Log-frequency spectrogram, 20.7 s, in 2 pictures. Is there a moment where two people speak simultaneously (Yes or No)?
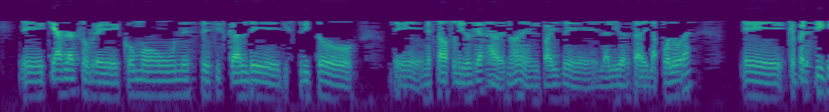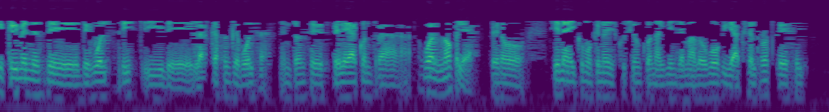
No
